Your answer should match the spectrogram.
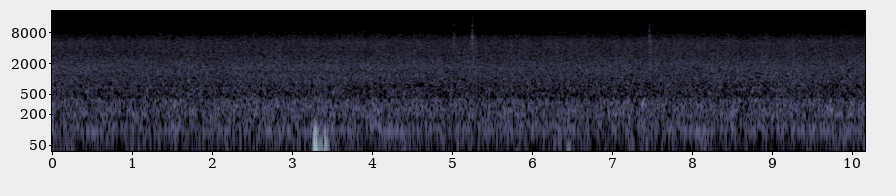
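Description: Near silence: a faint steady hiss, broken once about three seconds in by a brief low thump.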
